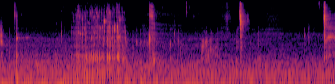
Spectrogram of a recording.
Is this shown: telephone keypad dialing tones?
no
